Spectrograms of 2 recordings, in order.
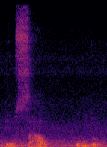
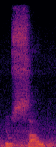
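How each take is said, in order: First: The verb has three syllables, stressed ú. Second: The verb sounds like saldo, two syllables. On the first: It means I greet you. The speaker calls it right. "Essa é a forma correta de saudação" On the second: It sounds like a bank account balance. The speaker calls it wrong. "eu não posso dizer assim, eu saldo com L"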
